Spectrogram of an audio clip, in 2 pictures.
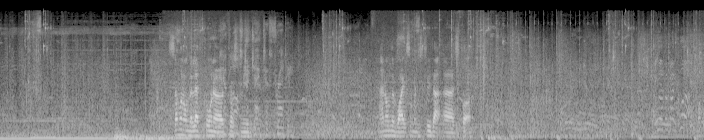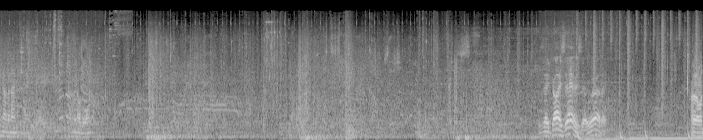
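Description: Gunshots crack repeatedly.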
